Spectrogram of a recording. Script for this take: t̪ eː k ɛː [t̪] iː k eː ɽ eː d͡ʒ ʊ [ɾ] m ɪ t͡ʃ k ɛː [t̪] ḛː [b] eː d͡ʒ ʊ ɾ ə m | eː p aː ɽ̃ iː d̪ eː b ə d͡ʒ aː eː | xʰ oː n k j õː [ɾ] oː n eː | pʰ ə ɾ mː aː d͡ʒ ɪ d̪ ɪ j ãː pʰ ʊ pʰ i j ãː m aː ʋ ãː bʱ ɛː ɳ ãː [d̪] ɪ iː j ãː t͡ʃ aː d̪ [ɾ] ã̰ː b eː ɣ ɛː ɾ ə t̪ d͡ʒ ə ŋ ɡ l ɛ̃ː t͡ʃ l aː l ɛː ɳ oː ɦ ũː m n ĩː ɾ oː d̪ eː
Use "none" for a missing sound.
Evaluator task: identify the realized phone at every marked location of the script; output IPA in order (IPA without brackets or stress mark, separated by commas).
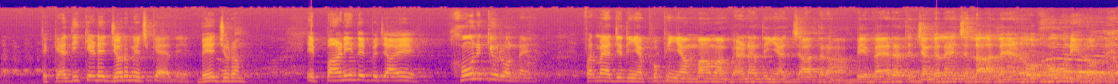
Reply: d̪, ɾ, d̪, b, ɾ, d̪, ɾ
